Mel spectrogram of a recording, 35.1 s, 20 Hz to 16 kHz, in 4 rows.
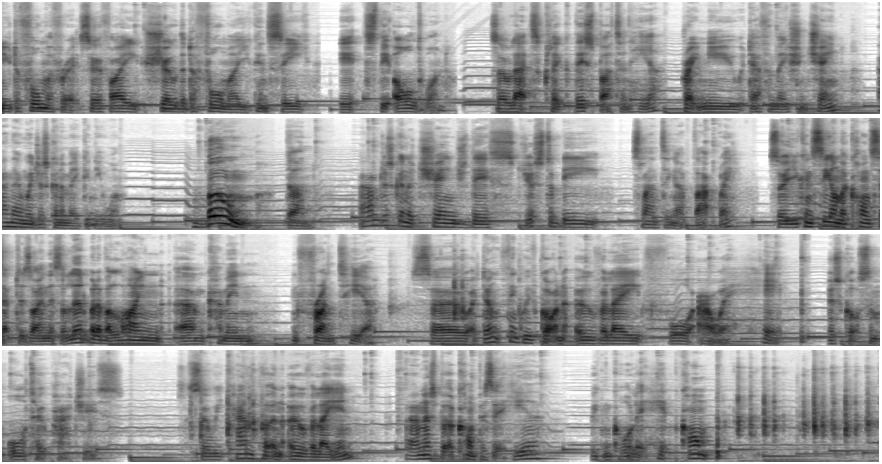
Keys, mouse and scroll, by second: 1.3 click, 7.6 click, 11.5 space, 11.9 click, 12.0 space, 12.1 click, 12.8-13.8 scroll up 1, 13.8 click, 15.8 click, 16.3 scroll up 1, 16.5 click, 17.0 space, 17.1 click, 17.5 space, 21.4 click, 22.1 o, 22.7 scroll up 1, 23.0 space, 23.1 click, 23.6-24.0 scroll down 1, 24.0 space, 24.2 click, 24.5 space, 25.3 click, 26.4 click, 26.8-27.2 scroll up 1, 27.2-30.1 typing, 27.4 click, 27.9 click, 28.2 Return, 29.9 click, 30.4 click, 31.3 click, 33.3-35.1 typing.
